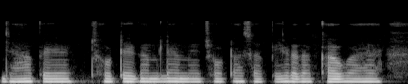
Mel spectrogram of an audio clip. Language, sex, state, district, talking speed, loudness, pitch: Hindi, male, Jharkhand, Ranchi, 160 wpm, -18 LUFS, 130 Hz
